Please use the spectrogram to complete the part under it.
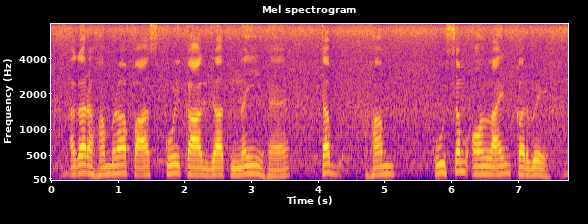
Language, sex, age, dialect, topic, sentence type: Magahi, male, 18-24, Northeastern/Surjapuri, banking, question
